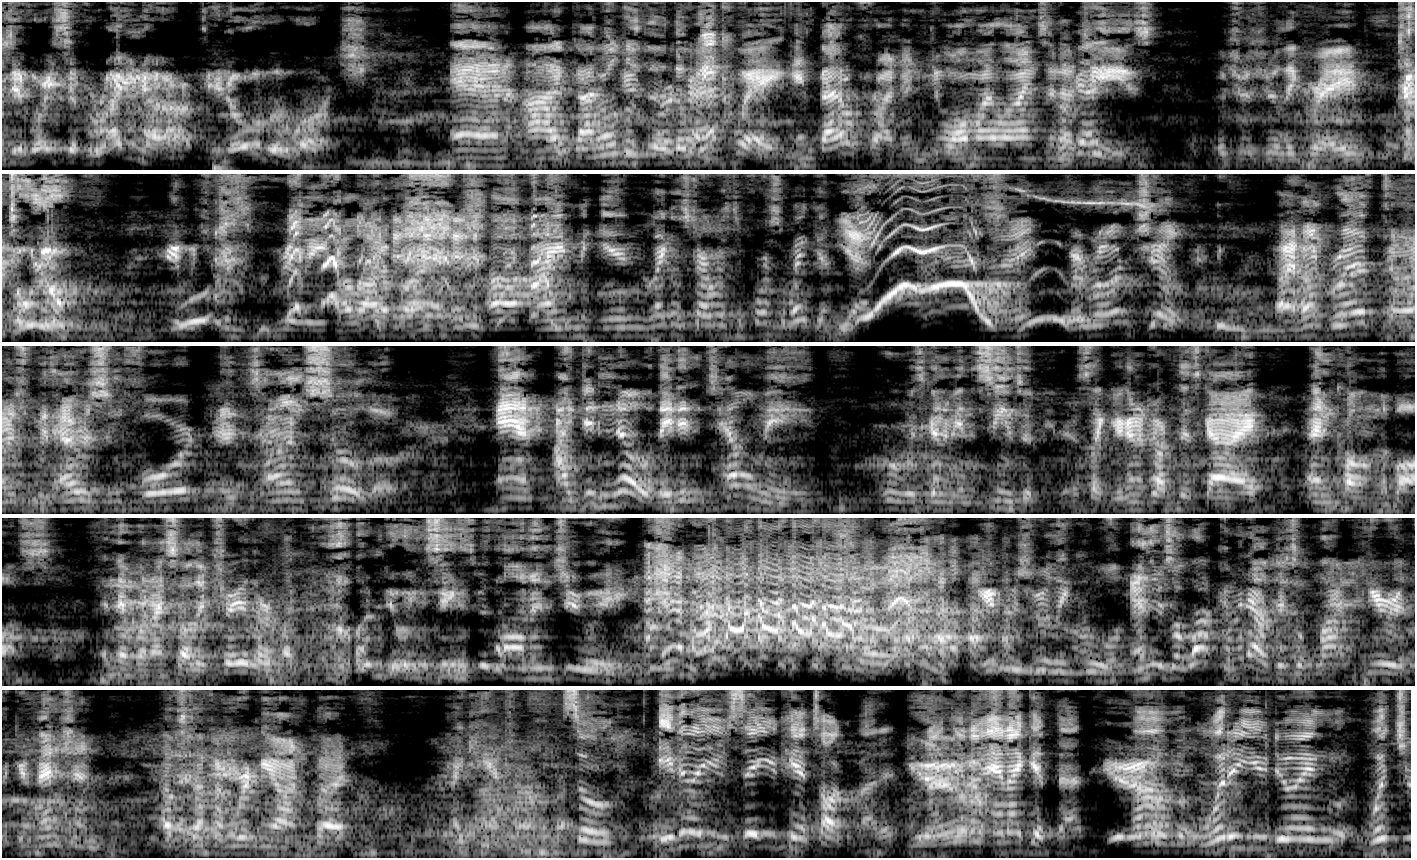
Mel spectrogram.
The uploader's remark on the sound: This special episode was recorded at Mission Brewing Company during San Diego Comic-Con! Was recorded in a loud environment with people talking over each other and picking frosty beverages up and down.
